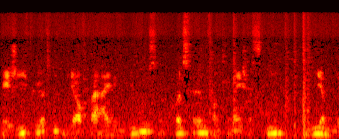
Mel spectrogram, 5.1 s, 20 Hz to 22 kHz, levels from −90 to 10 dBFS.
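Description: Noise suppressor artifacts run through the whole of this speech recording: the suppressor pulls the background down by about 19 dB between phrases, then lets it back up under the talking. The room noise, sitting only about 8 dB below the speech, therefore pumps with the voice. Speech cut by the noise suppressor appears from 0.03 to 4.36 s and again from 4.57 s to the end. The suppressor mistakes quieter parts of the voice for noise and turns them down with the background, by as much as about 22 dB in the first span and about 20 dB in the second. Roughly three seconds of the first stretch and under half a second of the second are affected, leaving soft consonants and word endings sounding swallowed or faint.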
